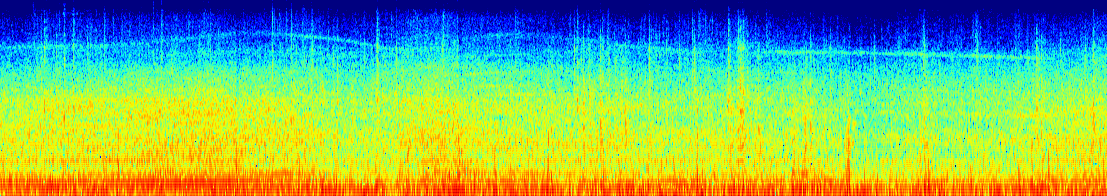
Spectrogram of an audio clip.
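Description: A truck's diesel engine rumbles steadily while driving.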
